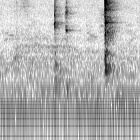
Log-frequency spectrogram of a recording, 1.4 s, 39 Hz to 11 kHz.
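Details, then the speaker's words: Yamaha RX-N600 receiver at power-on: a couple of faint relay clicks, then near silence with only a low hum and no speaker output on tuner; speaker relay clicks in, cause suspected, possibly operator error, not confirmed. "and I heard a click. So, what is going on? Maybe it's operator error. It's always a possibility. Operator OC speakers. I don't hear any sound."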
